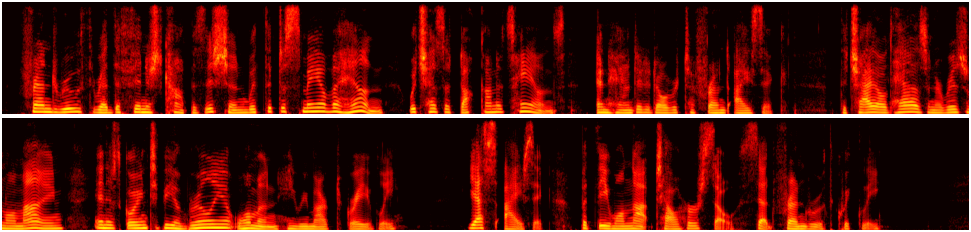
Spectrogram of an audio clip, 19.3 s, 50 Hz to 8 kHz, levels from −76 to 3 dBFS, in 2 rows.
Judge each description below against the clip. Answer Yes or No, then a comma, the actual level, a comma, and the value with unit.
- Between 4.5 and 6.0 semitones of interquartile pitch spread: No, average, 3.8 semitones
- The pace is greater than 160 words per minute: Yes, average, 175 wpm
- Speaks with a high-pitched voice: Yes, high, 195 Hz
